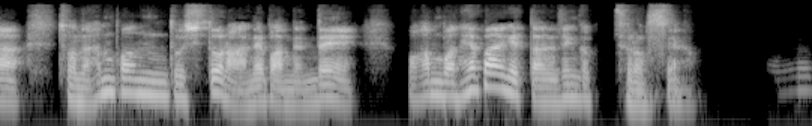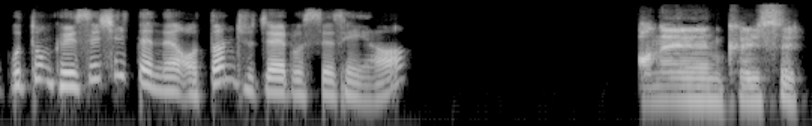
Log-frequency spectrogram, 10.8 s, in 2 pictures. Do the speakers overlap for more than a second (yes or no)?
no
